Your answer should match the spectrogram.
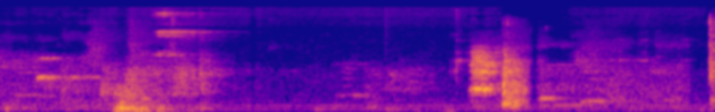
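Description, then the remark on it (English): Small dogs around the corner behind the speaker give two short, sharp yipping barks about two seconds apart, loud, with a low steady hum and faint indistinct sounds in between. “Yeah, it's like some little dogs around the corner.”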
